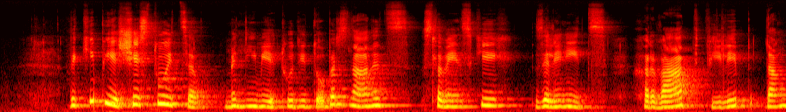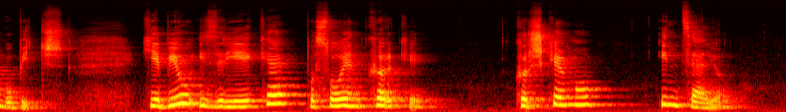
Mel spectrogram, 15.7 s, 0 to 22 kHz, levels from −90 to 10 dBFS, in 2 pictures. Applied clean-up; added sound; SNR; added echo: none; none; none; none.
